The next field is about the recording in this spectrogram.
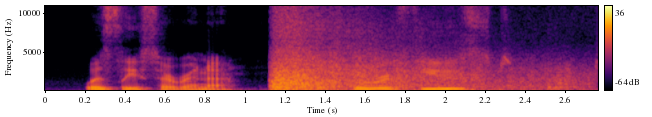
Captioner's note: lightning sound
